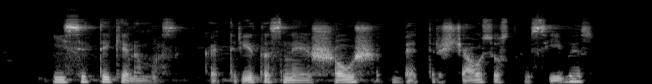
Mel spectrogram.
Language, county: Lithuanian, Tauragė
